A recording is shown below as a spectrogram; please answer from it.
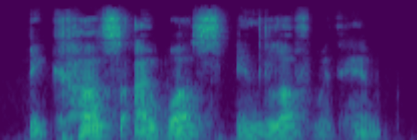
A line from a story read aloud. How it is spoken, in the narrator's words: she said firmly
